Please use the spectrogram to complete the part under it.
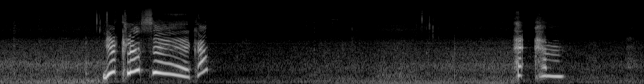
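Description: A large dog barks loudly in short, high bursts.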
